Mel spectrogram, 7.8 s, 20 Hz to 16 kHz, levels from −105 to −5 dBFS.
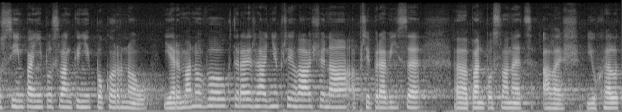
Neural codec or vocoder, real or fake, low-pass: none; real; 14.4 kHz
